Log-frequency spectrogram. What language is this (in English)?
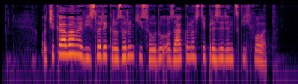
Czech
